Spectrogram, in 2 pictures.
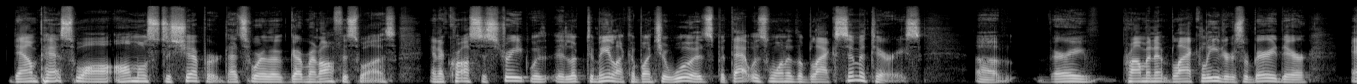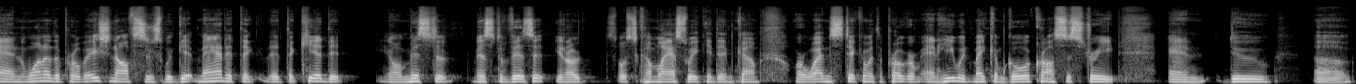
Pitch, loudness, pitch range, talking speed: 130 Hz, -15 LUFS, 120-145 Hz, 205 wpm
